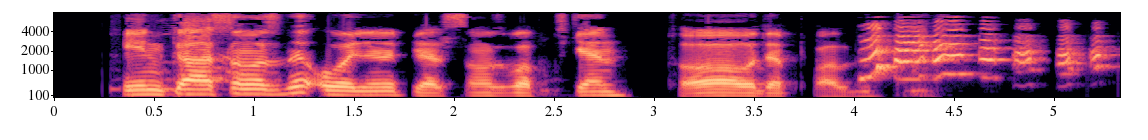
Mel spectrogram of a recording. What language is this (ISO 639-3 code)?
uig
